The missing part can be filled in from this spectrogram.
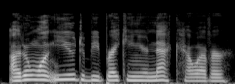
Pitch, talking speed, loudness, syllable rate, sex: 190 Hz, 255 wpm, -18 LUFS, 6.1 syllables/s, female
